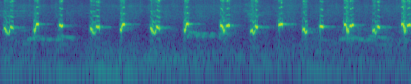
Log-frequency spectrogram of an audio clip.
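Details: Yellow-vented bulbul singing in the morning in search of a companion, used to prompt stressed bulbuls to sing. Regular whistled chirps, around three per second, switching between two pitches, with faint low rumble beneath.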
